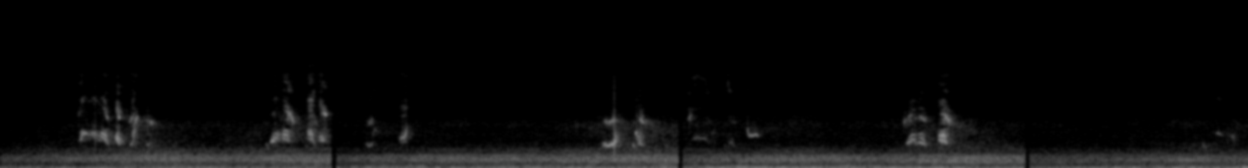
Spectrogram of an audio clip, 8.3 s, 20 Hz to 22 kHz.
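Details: At a Southwest Florida bald eagle nest on 14 February 2024, with an adult pair and eaglet present during dinner. Clusters of rapid high chittering notes repeat roughly every one to two seconds over a constant low hum.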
